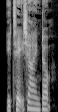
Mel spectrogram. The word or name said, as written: etageejendom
